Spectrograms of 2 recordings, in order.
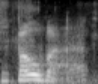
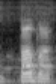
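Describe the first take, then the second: First: The first vowel sounds like the one in 'boat'. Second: The first vowel sounds like the one in 'bubble'. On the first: The speaker calls it right. "It's Boba" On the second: The speaker calls it wrong. "you're the same one who said Bubba Fett"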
